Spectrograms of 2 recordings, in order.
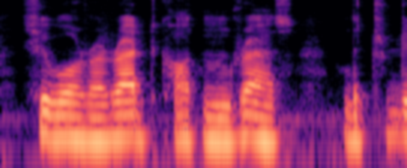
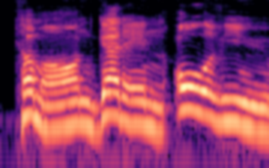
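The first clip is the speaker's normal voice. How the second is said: louder, higher shout; Mikolka shouting; 8 semitones higher, 8 dB louder than usual. Acted. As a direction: yell at them to climb in. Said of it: "Mikolka shouted".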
